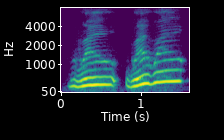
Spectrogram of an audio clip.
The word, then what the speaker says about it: Ruru: Rusha, my name is pronounced like this. Ruru, like kangaroo.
